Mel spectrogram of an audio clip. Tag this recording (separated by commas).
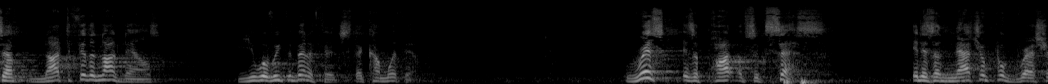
Male speech, Narration, Speech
